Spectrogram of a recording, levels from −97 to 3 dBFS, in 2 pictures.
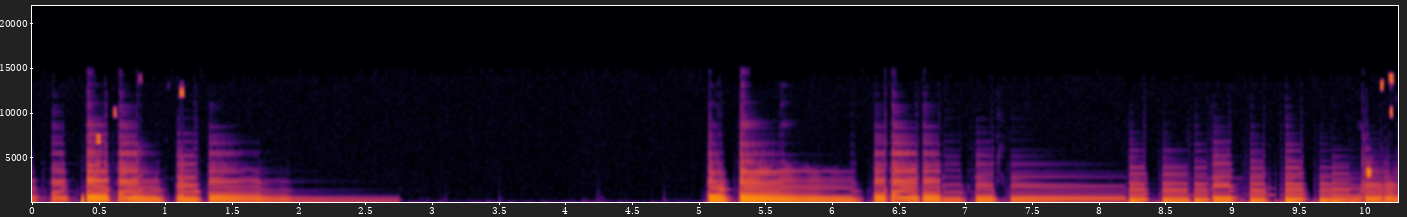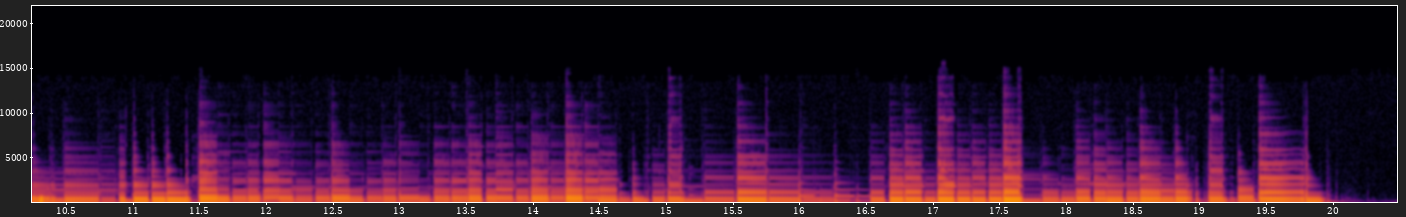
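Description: From 0.37 to 1.16 s, and again from 9.93 to 10.41 s, DAB burbling breaks into the music. Weak reception lets bit errors, well under one percent, past error correction. Wrong samples put short blips of noise into single sub-bands.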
